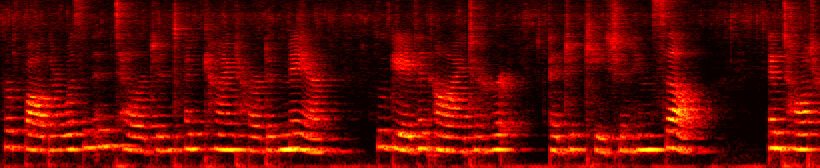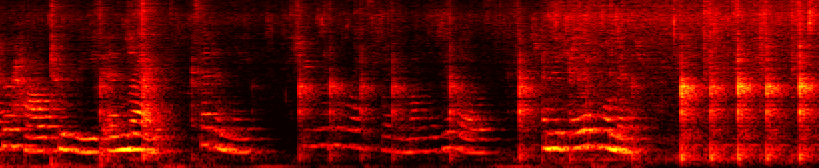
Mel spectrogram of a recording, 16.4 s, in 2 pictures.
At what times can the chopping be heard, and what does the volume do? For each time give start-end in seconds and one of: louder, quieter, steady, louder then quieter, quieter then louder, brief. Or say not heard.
9.2-16.3 quieter then louder.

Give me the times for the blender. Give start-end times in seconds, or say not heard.
not heard.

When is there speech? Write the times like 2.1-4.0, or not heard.
0.1-14.6.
